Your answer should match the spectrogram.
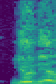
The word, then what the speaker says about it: Lionel: Lionel has just 2 syllables. Okay. Leo, then Nell. Leo, then Nell. Leo, then we have Nell.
